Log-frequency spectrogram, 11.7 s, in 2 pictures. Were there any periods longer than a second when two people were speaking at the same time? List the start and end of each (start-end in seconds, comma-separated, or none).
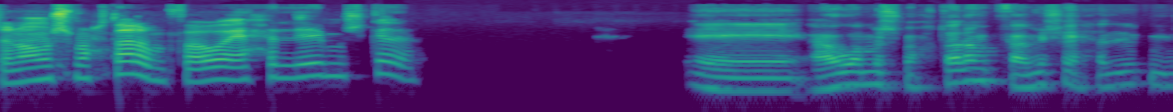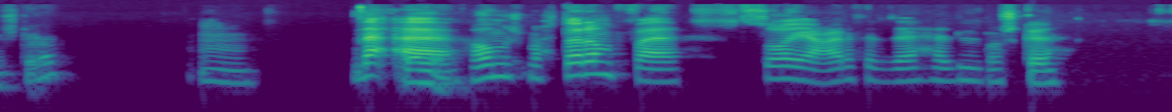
none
